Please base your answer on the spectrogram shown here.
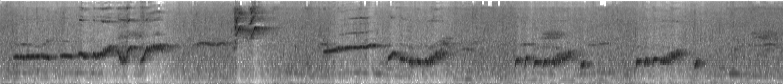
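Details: White-rumped shama in emotional, combative song used to provoke rival birds. Short, slurred, warbling phrases are repeated about every second, with a brief high squeak in between, over a constant low rushing background.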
